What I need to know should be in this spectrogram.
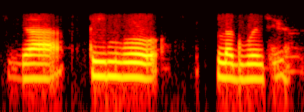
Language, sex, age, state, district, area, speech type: Maithili, female, 30-45, Bihar, Araria, rural, conversation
